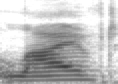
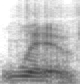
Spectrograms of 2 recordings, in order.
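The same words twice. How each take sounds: First: The name is said the group's own way. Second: The name is said the ordinary English way. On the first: It follows how the group itself says it. "that's how they pronounce it" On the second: It follows ordinary English reading. "if I was speaking English"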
